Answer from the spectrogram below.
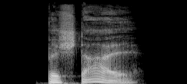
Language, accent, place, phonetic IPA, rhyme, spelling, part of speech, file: German, Germany, Berlin, [bəˈʃtaːl], -aːl, bestahl, verb, De-bestahl.ogg
- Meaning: first/third-person singular preterite of bestehlen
